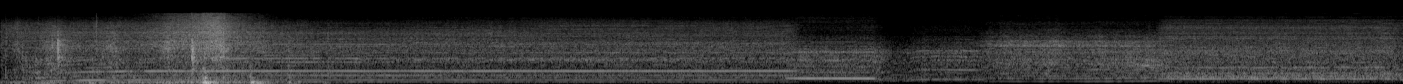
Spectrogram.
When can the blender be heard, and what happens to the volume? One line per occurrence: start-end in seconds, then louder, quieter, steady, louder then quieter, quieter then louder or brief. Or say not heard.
0.1-13.9 steady.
